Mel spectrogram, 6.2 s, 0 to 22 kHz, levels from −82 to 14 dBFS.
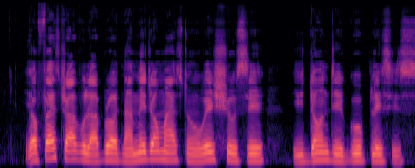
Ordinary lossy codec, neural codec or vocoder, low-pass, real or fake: none; none; 19.8 kHz; real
